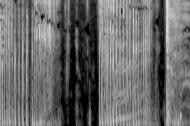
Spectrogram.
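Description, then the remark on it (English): Two loud, buzzing fart sound effect blasts, the first long and sputtering, the second after a short pause, then a brief rasping tail, with no talking. “These fart sounds sound really good.”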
